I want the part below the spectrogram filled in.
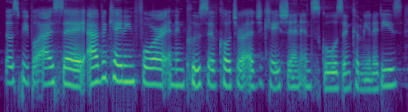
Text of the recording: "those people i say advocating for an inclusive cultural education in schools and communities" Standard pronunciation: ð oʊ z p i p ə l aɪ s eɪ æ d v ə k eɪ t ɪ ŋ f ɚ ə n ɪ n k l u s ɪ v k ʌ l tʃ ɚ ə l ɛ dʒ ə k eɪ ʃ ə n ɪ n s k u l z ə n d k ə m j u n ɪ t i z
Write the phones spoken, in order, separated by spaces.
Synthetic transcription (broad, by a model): ð oʊ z p i p l aɪ s eɪ æ d v ə k eɪ t ɪ ŋ f ɚ ə n ɪ n k l u s ɪ v k ʌ l tʃ ɚ l ɛ dʒ ə k eɪ ʃ ə n ɪ n s k u l z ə n k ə m j u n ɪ t i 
